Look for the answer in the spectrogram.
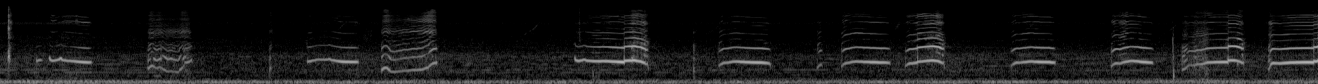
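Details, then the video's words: Desperate cries from baby monkey Briar wanting milk: rising-and-falling whimpering wails, sparse at first, then repeated roughly every second through the second half, each ending in a dip, with a low hum underneath. "Desperate Baby Briar Cries For Milk"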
